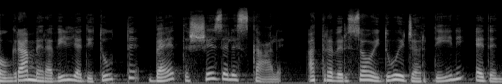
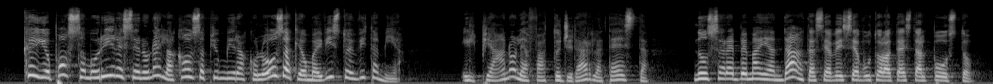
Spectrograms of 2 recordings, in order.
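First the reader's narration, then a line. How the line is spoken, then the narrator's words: Admiring shout. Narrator (Italian): gridò Anna guardandola con ammirazione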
